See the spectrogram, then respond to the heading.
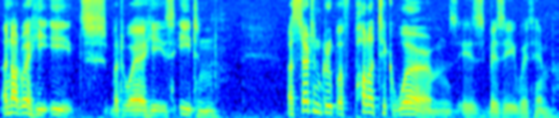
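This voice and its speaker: A man's voice: medium pitch, very animated, unhurried. A man acting a mocking, impulsive, grief-maddened young prince in a theatrical Shakespearean puppet show. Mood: sardonic. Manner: dramatic, declaiming, sardonic.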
